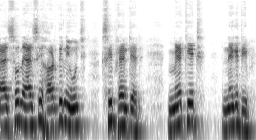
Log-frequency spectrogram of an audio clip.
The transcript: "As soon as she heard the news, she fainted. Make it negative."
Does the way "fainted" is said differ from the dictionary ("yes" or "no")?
yes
